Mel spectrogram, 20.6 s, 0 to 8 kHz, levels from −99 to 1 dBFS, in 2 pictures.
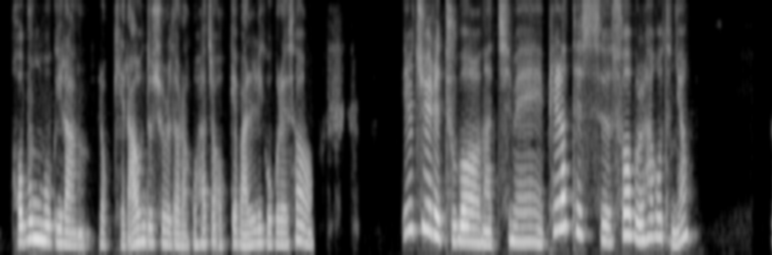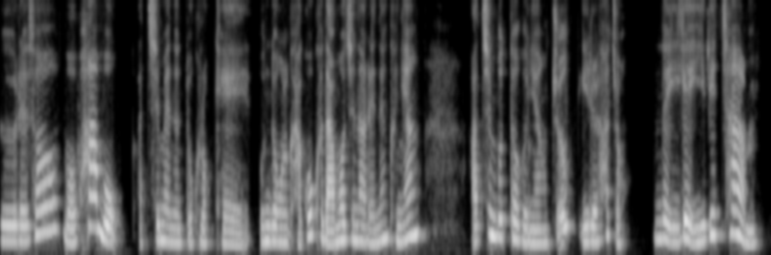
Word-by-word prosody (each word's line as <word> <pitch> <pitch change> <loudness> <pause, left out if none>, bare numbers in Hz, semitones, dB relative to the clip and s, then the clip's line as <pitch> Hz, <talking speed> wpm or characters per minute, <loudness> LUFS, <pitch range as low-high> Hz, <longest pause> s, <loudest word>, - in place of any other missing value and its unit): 거북목이랑 175 -7 +3 0.2
이렇게 145 -2 -8
라운드 165 +6 +1
숄더라고 140 -5 -3
하죠. 150 +1 -3
어깨 155 +2 -4
말리고 145 +3 -1
그래서 145 +2 -2 1.2
일주일에 305 - +3
2 180 -4 -3
번 170 -3 +4
아침에 170 +2 -2
필라테스 275 - +1
수업을 205 0 +3
하거든요? 225 - -2 1.0
그래서 185 - 0
뭐 165 -6 0
화, 345 - +2
목 190 -9 +4 0.2
아침에는 165 0 -3
또 155 - -7
그렇게 155 -1 -7
운동을 175 -1 0
가고 230 - -2
그 245 -4 -1
나머지 190 +3 +2
날에는 175 +3 -2
그냥 230 +5 0 0.6
아침부터 215 +2 +1
그냥 160 -1 -2
쭉 360 - -1
일을 175 0 0
하죠. 170 -8 -7 0.3
근데 200 -1 0
이게 175 +5 +5
일이 185 +10 0
참 235 - +1
180 Hz, 260 characters per minute, -23 LUFS, 160-220 Hz, 1.2 s, 이게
